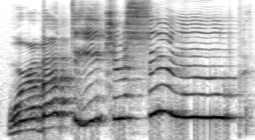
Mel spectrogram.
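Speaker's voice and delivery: put-on very high child calling out; small girl announcing lunch; squeaky cartoon kid. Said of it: "added Dakota".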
